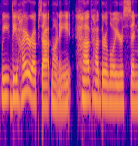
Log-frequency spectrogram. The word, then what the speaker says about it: Monat: Now, since 2020, we have been following the multi-level marketing company Monat, which stands for Modern Nature. That's why it's called Monat instead of Monet or Monat, because these goddamn illiterate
